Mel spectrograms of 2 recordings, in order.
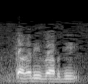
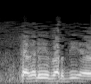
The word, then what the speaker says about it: تغري بردي: والله هو ينطق هكذا بردى تغرى أو بردي تغري، تغري بردي، هو تركي واسمه ينطق بالياء المقصورة وبالياء الموقوصة، تغري بردي أو تغرى بردى.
